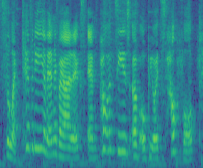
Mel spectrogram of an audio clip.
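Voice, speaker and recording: A woman's voice: on the high side, big pitch swings, fairly quick, soft background music, poor audio. A woman in her twenties hosting an advice vlog, chatty and slangy, with a self-mocking streak. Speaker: vlog host giving application advice. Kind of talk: casual advice vlog with read-aloud passages.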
